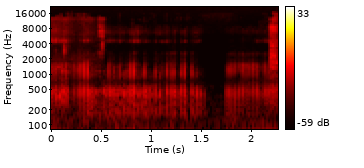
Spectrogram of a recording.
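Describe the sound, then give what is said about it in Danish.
A cat, Bertram, purrs loudly while rubbing against a large ball of yarn, a steady rumbling vibration with rhythmic breathing pulses, briefly pausing near the end before resuming. “så Bertram synes bare, at det bliver mere og mere sjovt og går hen og smyger sig op af den store garnnøgle, mens han spinder højt.”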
